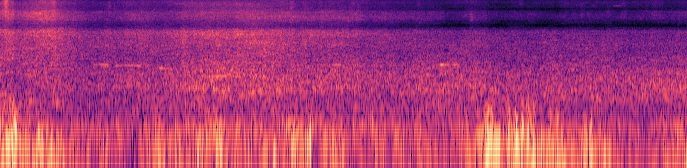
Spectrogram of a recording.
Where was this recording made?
on a street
